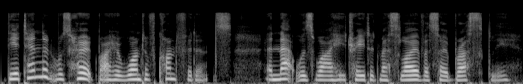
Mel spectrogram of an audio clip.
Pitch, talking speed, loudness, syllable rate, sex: 220 Hz, 205 wpm, -19 LUFS, 6.0 syllables/s, female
